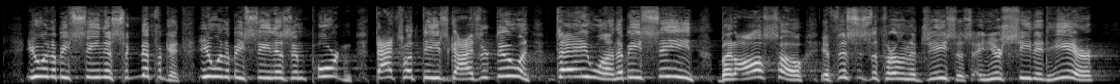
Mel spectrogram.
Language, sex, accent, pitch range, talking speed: English, male, American, 235-315 Hz, 205 wpm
